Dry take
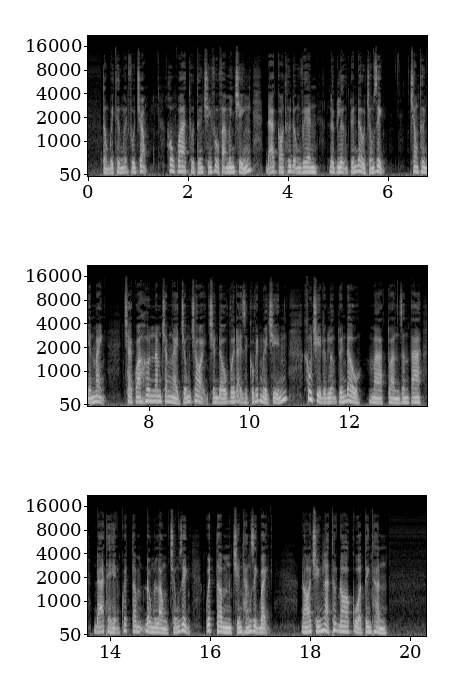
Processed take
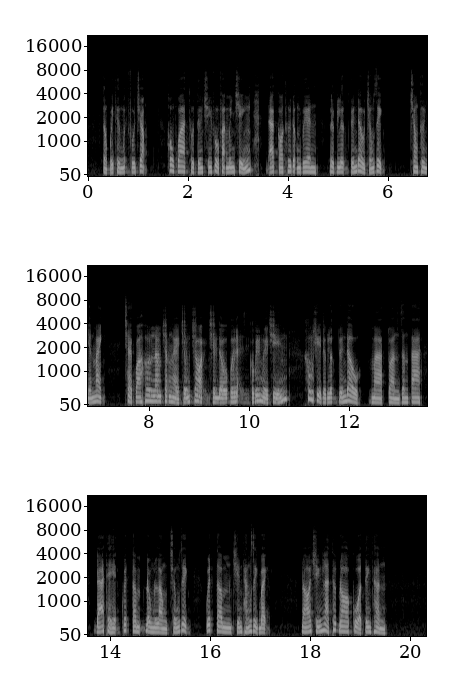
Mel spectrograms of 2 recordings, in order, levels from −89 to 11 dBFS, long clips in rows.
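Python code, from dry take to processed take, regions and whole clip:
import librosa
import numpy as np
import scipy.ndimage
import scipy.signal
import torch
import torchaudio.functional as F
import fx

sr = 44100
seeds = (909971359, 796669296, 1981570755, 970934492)

y = fx.chain(x, sr, fx.savgol(points=15),
    fx.doubler(ms=38.0, db=-6.5), at=(7.91, 11.33))
y = scipy.signal.sosfilt(scipy.signal.butter(2, 2400.0, 'lowpass', fs=sr, output='sos'), y)
y = fx.level_steps(y, sr, step_db=22)
y = fx.low_shelf(y, sr, hz=150.0, db=-8.0)
y = y * 10.0 ** (-4.0 / 20.0)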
